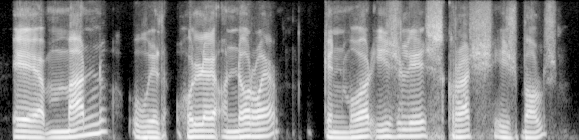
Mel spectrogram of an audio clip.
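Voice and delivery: mock Indian guru accent. Asked to say it like a guru giving wisdoms, in an Indian guru accent. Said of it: "can you say that in an Indian accent, like a guru giving".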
